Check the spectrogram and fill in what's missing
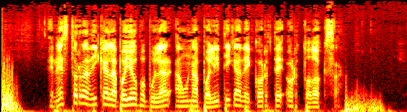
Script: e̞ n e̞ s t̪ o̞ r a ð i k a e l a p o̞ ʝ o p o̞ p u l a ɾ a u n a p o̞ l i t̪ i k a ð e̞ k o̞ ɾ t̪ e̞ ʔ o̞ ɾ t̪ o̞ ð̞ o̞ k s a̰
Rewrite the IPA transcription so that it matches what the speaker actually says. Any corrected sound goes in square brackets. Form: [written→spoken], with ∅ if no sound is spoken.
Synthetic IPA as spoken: e̞ n e̞ s t̪ o̞ r a ð i k a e l a p o̞ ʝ o p o̞ p u l a ɾ a u n a p o̞ l i t̪ i k a ð e̞ k o̞ ɾ t̪ e̞ ʔ o̞ ɾ t̪ o̞ ð̞ o̞ k s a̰

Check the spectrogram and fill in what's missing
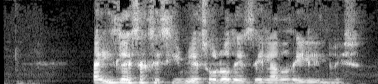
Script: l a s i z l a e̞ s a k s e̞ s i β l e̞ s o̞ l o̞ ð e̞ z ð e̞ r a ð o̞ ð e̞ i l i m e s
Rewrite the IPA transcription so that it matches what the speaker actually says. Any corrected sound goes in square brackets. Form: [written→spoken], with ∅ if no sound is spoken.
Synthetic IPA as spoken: l a [s→∅] i z l a e̞ s a k s e̞ s i β l e̞ s o̞ l o̞ ð e̞ z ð e̞ [r→l] a ð o̞ ð e̞ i l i [m→n] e s

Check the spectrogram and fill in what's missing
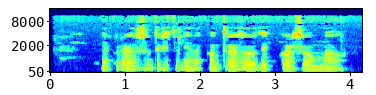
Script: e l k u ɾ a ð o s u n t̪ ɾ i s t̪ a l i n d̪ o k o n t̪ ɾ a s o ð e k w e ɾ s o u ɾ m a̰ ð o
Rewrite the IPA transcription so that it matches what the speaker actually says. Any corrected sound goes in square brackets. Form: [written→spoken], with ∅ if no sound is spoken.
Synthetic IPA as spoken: e l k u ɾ a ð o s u n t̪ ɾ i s t̪ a l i n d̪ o k o n t̪ ɾ a s o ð e k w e ɾ s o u [ɾ→∅] m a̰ ð o

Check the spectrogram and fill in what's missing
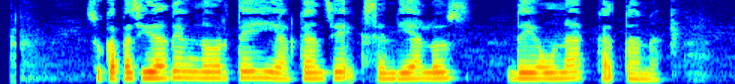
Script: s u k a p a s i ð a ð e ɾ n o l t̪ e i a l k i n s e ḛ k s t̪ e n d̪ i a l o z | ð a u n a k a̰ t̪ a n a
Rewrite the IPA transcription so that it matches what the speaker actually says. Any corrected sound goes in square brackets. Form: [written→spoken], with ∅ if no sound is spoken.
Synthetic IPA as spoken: s u k a p a s i ð a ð e [ɾ→l] n o [l→ɾ] t̪ e i a l k [i→a] n s e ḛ k s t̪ e n d̪ i a l o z | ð [a→e] u n a k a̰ t̪ a n a

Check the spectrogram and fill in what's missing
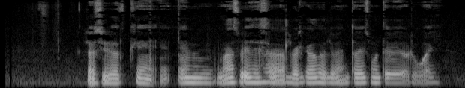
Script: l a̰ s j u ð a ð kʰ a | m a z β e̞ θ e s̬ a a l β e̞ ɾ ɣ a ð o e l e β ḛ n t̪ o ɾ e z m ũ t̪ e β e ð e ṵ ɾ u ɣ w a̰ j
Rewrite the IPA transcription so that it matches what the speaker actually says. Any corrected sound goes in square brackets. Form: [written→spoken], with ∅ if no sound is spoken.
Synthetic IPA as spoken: l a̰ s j u ð a ð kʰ [a→e] | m a z β e̞ θ e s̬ a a l β e̞ ɾ ɣ a ð o e l e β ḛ n t̪ o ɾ e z m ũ t̪ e β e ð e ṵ ɾ u ɣ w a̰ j

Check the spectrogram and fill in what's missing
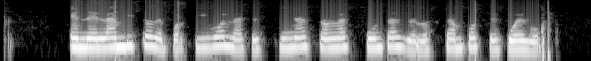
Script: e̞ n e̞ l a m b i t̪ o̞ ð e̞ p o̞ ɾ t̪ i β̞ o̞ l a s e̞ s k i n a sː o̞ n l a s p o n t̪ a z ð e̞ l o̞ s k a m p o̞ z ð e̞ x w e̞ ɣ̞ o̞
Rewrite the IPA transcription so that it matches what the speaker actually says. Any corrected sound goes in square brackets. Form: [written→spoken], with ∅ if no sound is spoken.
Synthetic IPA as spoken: e̞ n e̞ l a m b i t̪ o̞ ð e̞ p o̞ ɾ t̪ i β̞ o̞ l a s e̞ s k i n a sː o̞ n l a s p [o→u] n t̪ a z ð e̞ l o̞ s k a m p o̞ z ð e̞ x w e̞ ɣ̞ o̞

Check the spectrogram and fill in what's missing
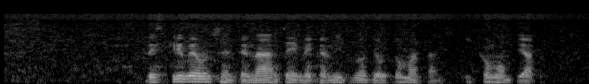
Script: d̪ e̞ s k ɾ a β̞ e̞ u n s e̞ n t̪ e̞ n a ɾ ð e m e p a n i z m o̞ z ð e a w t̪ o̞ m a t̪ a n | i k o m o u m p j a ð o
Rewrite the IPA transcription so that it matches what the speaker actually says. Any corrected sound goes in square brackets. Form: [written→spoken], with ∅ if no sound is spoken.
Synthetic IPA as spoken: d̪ e̞ s k ɾ [a→i] β̞ e̞ u n s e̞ n t̪ e̞ n a ɾ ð e m e [p→k] a n i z m o̞ z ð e a w t̪ o̞ m a t̪ a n | i k o m o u m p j a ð o

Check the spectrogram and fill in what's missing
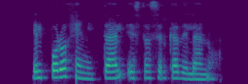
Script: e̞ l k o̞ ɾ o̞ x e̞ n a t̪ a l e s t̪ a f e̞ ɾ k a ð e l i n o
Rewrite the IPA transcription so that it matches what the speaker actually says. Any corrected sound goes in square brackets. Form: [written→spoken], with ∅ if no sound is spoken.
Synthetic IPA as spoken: e̞ l [k→p] o̞ ɾ o̞ x e̞ n [a→i] t̪ a l e s t̪ a [f→s] e̞ ɾ k a ð e l [i→a] n o

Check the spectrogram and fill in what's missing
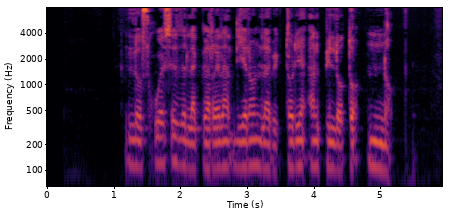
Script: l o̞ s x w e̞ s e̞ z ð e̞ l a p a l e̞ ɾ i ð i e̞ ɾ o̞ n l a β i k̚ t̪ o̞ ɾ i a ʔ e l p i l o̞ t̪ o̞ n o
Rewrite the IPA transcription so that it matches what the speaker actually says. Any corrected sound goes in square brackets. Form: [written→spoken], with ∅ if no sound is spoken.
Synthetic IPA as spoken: l o̞ s x w e̞ s e̞ z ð e̞ l a [p→k] a [l→r] e̞ ɾ [i→a] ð [i→j] e̞ ɾ o̞ n l a β i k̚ t̪ o̞ ɾ [i→j] a ʔ [e→a] l p i l o̞ t̪ o̞ n o

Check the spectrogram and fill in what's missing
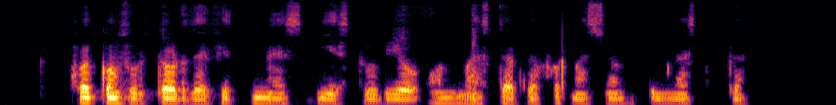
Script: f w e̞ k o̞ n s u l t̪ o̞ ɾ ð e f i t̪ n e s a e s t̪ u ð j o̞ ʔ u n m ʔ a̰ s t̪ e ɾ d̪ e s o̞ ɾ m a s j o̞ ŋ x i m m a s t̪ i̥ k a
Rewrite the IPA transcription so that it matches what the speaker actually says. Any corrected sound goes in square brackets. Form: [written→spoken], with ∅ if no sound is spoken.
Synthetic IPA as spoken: f w e̞ k o̞ n s u l t̪ o̞ ɾ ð e f i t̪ n e s [a→i] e s t̪ u ð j o̞ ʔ u n m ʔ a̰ s t̪ e ɾ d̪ e [s→f] o̞ ɾ m a s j o̞ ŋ x i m [m→n] a s t̪ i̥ k a

